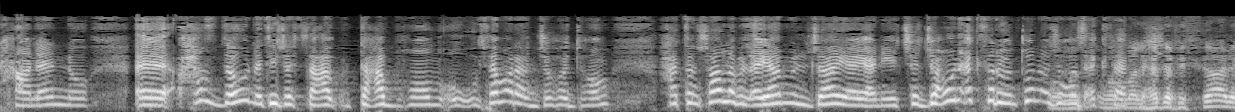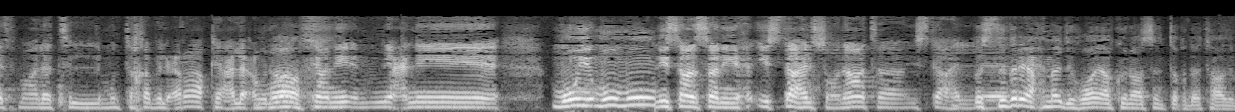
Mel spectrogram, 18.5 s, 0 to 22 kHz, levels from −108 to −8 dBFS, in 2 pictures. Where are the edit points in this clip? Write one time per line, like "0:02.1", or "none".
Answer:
0:14.2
